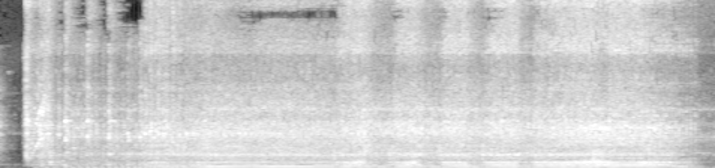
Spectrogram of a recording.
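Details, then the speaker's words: Briggs and Stratton five-horsepower four-stroke air-cooled mud motor revived after long storage: catches on primer and runs unevenly for several seconds before fading; owner suspects it isn't picking up fuel from the vacuum fuel pump. "I'm Gonna Keep it running when I get going this next time it's running longer and longer thinks he's about to pick it up oh come on now that was nice"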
